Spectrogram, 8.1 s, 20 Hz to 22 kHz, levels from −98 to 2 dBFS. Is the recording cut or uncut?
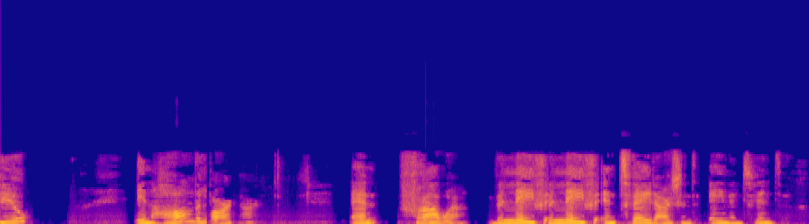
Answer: cut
